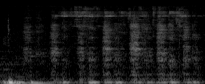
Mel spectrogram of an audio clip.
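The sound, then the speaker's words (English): A family dog pants in quick, rhythmic, breathy bursts, a steady run of many short huffs with soft low thumps and no voices. “To some, this might sound like a typical family dog.”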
